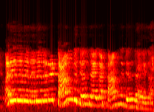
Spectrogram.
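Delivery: high-pitched, panicky mock cry; shouted warning. Woman warning about hot kadhi, high imitated shout. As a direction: imitate an alarmed yell, starting very high and falling. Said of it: "तो उधर से चिल्लाई".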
